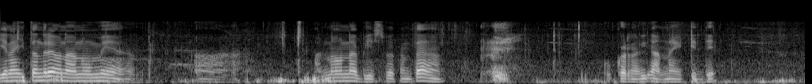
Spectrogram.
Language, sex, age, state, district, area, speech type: Kannada, male, 18-30, Karnataka, Dharwad, rural, spontaneous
